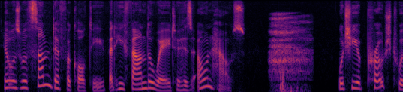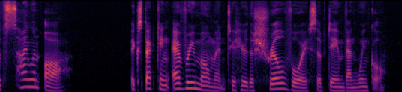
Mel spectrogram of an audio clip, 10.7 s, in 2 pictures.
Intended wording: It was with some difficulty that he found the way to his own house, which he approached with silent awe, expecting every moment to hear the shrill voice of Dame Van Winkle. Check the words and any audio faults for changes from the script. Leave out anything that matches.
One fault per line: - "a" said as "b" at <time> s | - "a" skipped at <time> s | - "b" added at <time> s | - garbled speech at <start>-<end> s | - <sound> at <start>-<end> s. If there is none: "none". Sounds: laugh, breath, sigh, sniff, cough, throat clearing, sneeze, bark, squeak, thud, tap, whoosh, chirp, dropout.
- breath at 3.6-4.2 s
